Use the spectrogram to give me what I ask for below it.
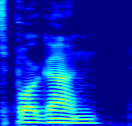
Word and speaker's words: Bourgogne: Well, it's Drouin, and then it's Bourgogne. But it's okay. Here's the deal. – Bourgogne? – Yeah. Here's the deal. – Like G-U-N? – Closer to that than gone or yeah.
